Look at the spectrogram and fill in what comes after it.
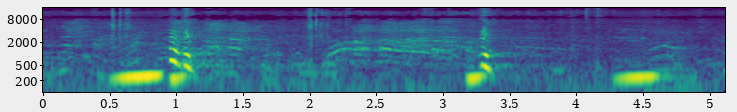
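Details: At Chiba Zoological Park on 12 November 2022, the siamang pair Heart and Brave give sustained low hooting booms broken by sharp upswept barks, three loud bursts in five seconds, with visitors' voices faintly behind.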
